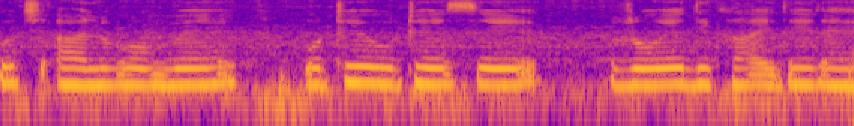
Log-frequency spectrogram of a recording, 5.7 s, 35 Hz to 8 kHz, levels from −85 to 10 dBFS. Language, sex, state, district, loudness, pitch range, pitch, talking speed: Hindi, female, Uttar Pradesh, Lucknow, -12 LUFS, 210-215 Hz, 210 Hz, 115 wpm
